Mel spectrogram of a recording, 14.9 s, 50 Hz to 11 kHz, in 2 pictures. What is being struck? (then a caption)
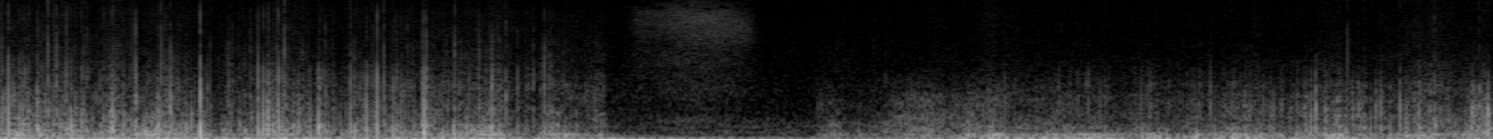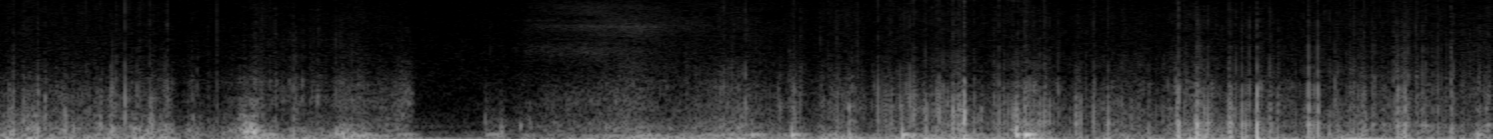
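Foam microphone windscreen. Long acrylic nails scratch a round grey foam windscreen on a microphone, held close to it. This makes a dense, muffled rumbling crackle, mostly deep and boomy, with two brief quieter dips around 3–4 and 10 seconds.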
